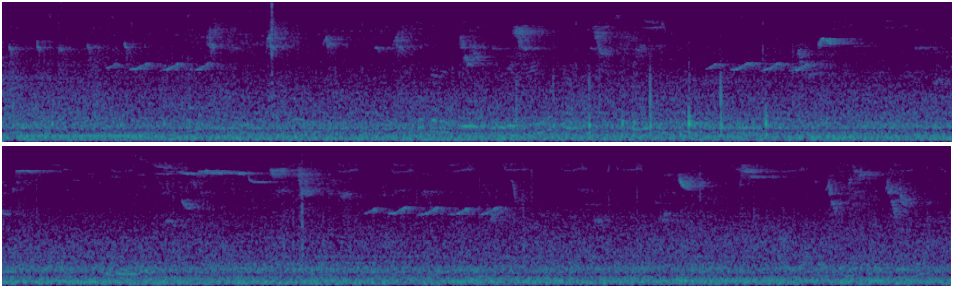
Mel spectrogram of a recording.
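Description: Songbirds calling over a steady low outdoor hum. One bird repeats a quick four-note chirp about every six seconds, among other short whistles and chirps.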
